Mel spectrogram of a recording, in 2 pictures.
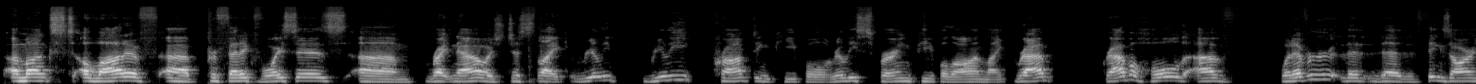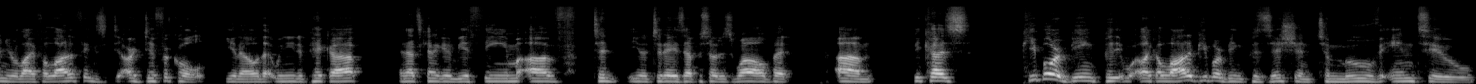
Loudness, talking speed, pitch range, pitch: -23 LUFS, 170 wpm, 130-155 Hz, 140 Hz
